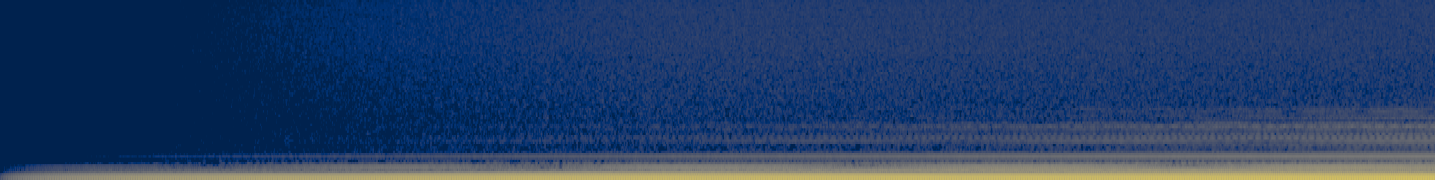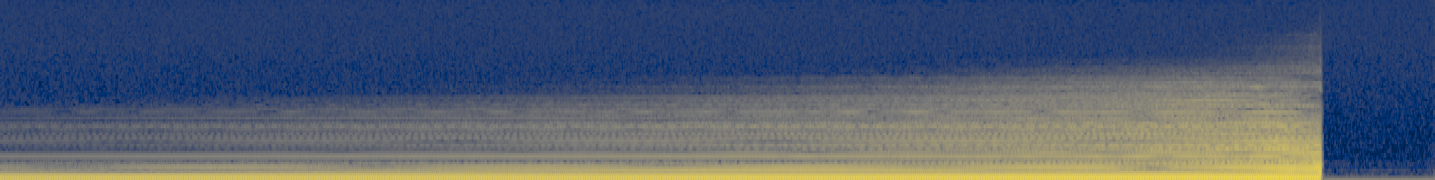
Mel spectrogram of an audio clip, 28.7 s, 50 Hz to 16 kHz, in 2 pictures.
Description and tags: cymbal-reverse
Sound of big 24" Paiste 2002 ride. Hit with felt tip stick.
